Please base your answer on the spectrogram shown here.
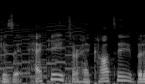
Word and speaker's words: Hecate: I was just looking this up because I was like, is it Hecate or Hecate?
